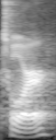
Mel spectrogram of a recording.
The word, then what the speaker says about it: Tours: See if it goes for Tours. Or Tor, if I'm using the French pronunciation.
